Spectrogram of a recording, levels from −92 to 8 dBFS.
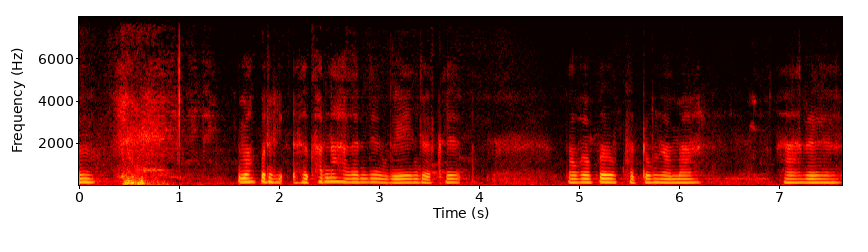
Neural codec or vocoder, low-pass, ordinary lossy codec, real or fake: codec, 16 kHz, 2 kbps, FunCodec, trained on Chinese and English, 25 frames a second; none; none; fake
